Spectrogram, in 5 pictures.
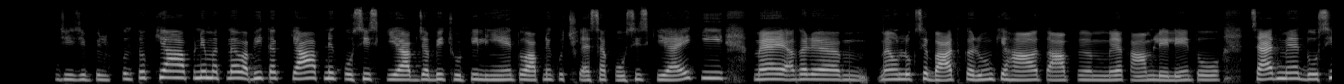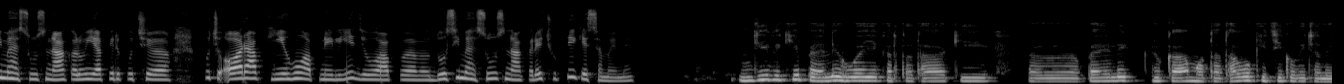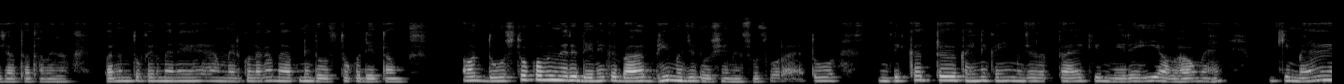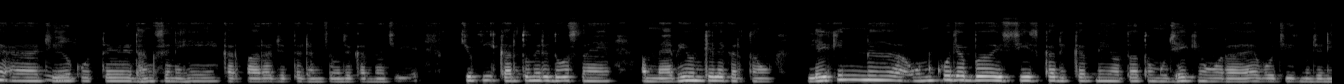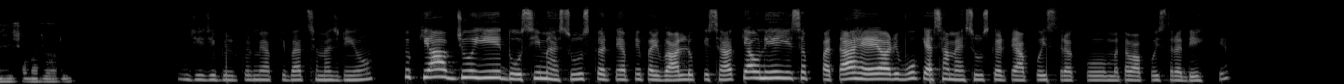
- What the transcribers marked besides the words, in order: other background noise; tapping
- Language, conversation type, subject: Hindi, advice, मैं छुट्टी के दौरान दोषी महसूस किए बिना पूरी तरह आराम कैसे करूँ?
